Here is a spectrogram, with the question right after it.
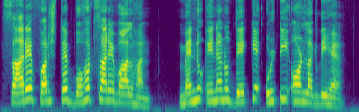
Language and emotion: Punjabi, disgusted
